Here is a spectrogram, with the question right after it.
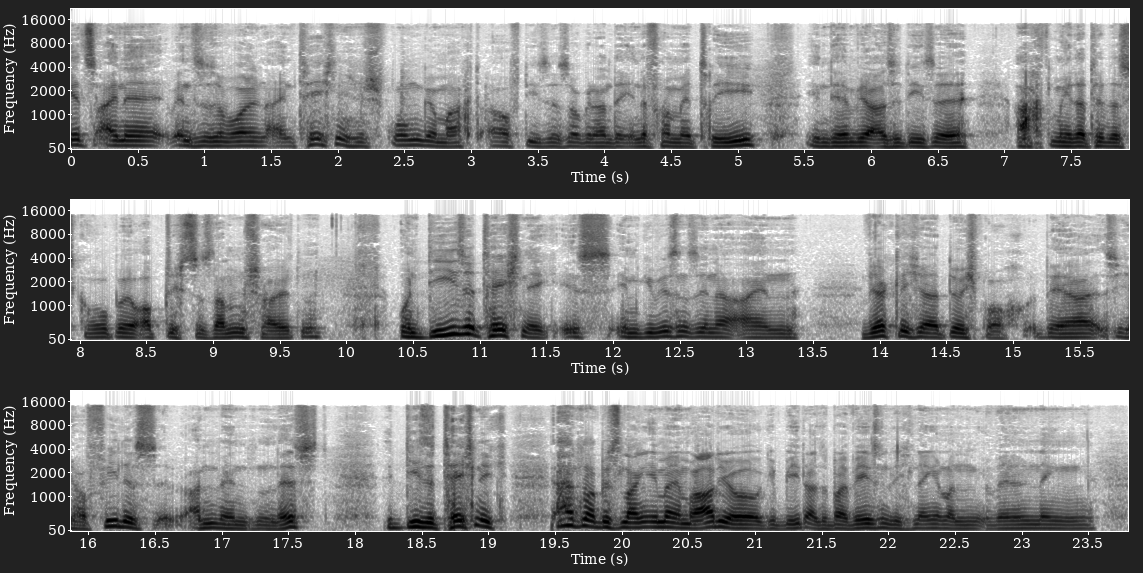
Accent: Freiburg, Baden-Württemberg, Germany; Ja, ich bin ja in Freiburg aufgewachsen.

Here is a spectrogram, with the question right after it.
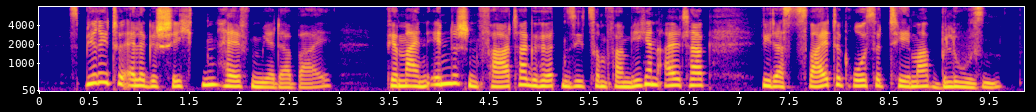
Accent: Bonn, North Rhine-Westphalia, Germany; ich komme ja aus Bonn, ne?

